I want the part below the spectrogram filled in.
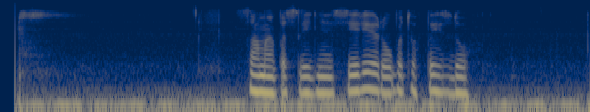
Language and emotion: Russian, neutral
